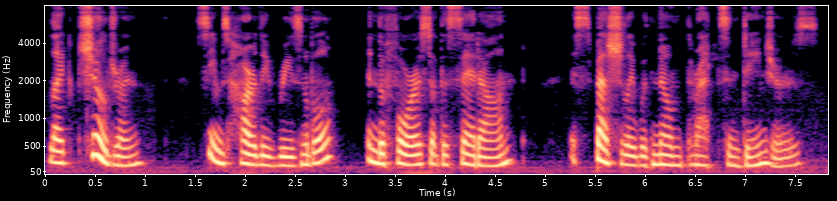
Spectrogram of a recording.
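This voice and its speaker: A woman playing a stern, imperious High Elf archer in a fantasy roleplay, commanding and formal. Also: unhurried, warm tone, husky, no room sound, clean studio sound. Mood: scornful. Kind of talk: fantasy roleplay audio drama.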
